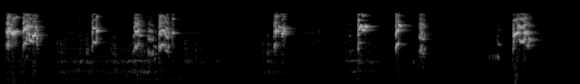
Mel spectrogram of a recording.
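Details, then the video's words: Rosy-faced lovebird chirping, with harsh, broadband shrill calls in quick bursts: a cluster of three to four, then single and paired chirps spaced about a second apart over six seconds, with a faint hum in the background. "Lovebird Chirping Sounds"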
